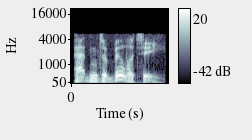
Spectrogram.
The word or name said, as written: patentability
